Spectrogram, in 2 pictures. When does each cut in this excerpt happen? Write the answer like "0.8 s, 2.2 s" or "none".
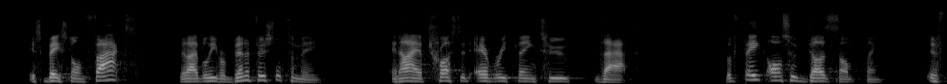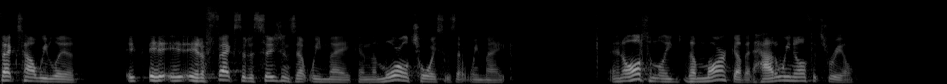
1.7 s, 10.6 s, 16.2 s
